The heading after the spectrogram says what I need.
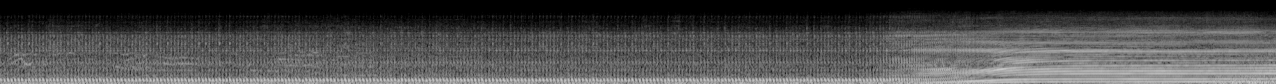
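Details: Moped two-stroke with air-cooled hybrid cylinder and BOOST head, being run in: loud raspy idle, then revs climb with rising whine; very noisy, no clear fault.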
